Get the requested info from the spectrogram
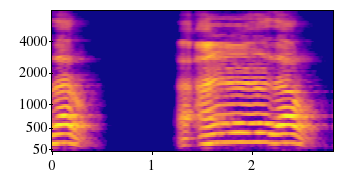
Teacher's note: ذال کو نرم آواز سے ادا کریں گے، را کو پر کیجیے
